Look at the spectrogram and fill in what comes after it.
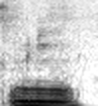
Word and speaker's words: Mneme: It's called The Meme, but it's spelled M-N-E, M-E, I think. Yeah, Meme. So M-N-E-M-E.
